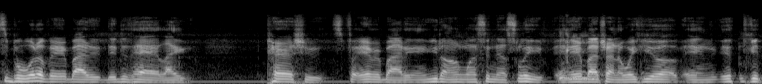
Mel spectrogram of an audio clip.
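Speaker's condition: No condition

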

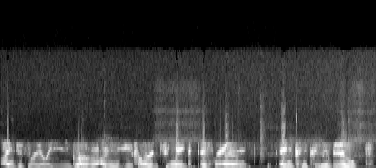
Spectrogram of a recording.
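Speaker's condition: Cerebral palsy, mild; slight speech impediment, capable of speaking, perfectly understood by hosts

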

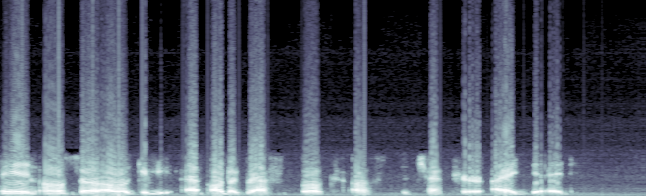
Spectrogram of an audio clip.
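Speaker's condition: Cerebral palsy; accepts own voice

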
